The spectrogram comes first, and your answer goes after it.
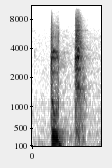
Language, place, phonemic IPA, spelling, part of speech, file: Occitan, Béarn, /tut/, tot, adjective / pronoun, LL-Q14185 (oci)-tot.wav
- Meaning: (adjective) 1. all 2. each, every; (pronoun) everything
